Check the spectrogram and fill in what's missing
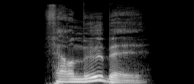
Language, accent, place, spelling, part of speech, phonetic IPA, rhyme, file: German, Germany, Berlin, vermöbel, verb, [fɛɐ̯ˈmøːbl̩], -øːbl̩, De-vermöbel.ogg
- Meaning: inflection of vermöbeln: 1. first-person singular present 2. singular imperative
